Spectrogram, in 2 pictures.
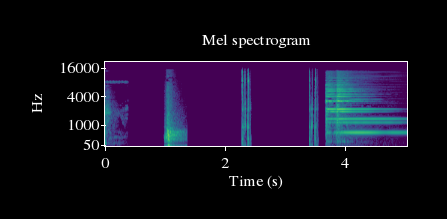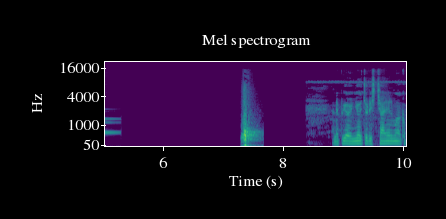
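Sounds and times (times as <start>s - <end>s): bright bell ding: 3.7s - 5.3s.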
